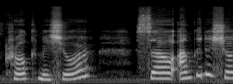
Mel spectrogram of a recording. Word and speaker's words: croque monsieur: here it looks so good I believe it's pronounced croque monsieur so i'm going to show you everything you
